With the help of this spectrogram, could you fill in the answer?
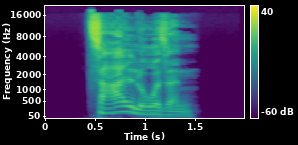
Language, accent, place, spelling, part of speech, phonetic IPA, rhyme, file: German, Germany, Berlin, zahllosen, adjective, [ˈt͡saːlloːzn̩], -aːlloːzn̩, De-zahllosen.ogg
- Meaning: inflection of zahllos: 1. strong genitive masculine/neuter singular 2. weak/mixed genitive/dative all-gender singular 3. strong/weak/mixed accusative masculine singular 4. strong dative plural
